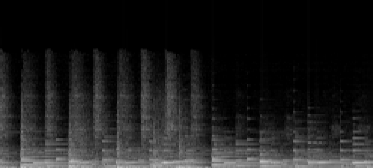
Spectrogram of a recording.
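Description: Instrumental music: piano chords over a steady drum beat. The drums stop a little past halfway, leaving the piano playing alone.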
